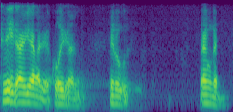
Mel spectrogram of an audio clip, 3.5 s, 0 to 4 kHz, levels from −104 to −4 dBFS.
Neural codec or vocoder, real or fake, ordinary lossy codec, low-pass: codec, 16 kHz, 1 kbps, FunCodec, trained on Chinese and English, 50 frames a second; fake; none; 3.6 kHz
